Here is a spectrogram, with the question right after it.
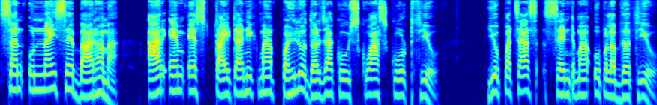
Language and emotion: Nepali, neutral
